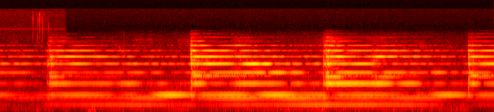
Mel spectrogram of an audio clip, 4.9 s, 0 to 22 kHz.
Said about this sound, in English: Yesterday at 2:28 p.m., the city of Buffalo paused as bells from the city's churches tolled to mark 1 year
